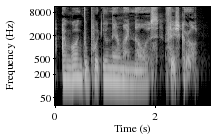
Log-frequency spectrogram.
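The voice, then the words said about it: Put-on Russian accent. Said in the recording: “See, I can do Russian. You like Russian accent?”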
